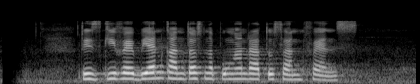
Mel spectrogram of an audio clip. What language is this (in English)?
Sundanese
